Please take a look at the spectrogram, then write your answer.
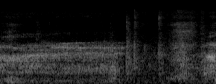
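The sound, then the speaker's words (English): A person makes a rough, breathy growl with their voice, imitating an animal, held steadily for about two seconds with no words spoken. “Yes, there's a growling.”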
